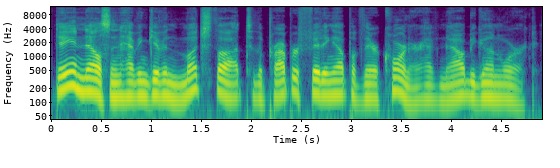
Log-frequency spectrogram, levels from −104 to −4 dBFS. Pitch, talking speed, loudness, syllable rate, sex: 135 Hz, 230 wpm, -17 LUFS, 5.3 syllables/s, male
